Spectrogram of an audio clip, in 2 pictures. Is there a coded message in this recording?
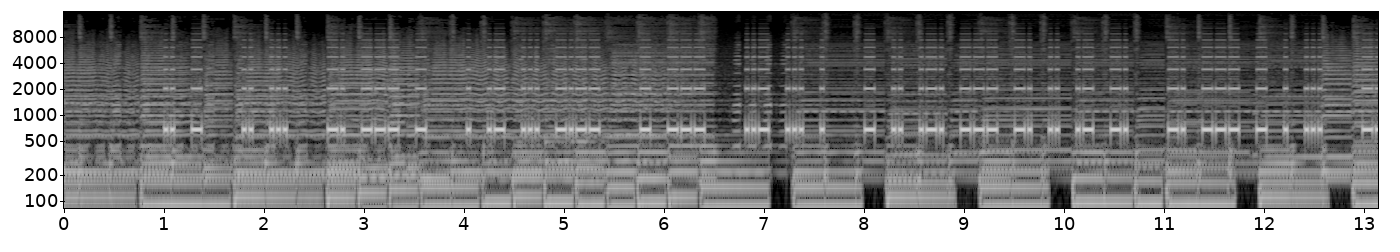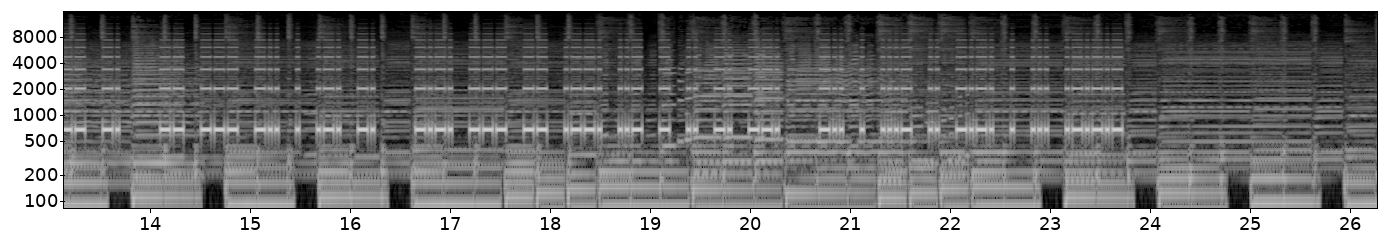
Yes: Morse code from 0.9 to 23.8 s, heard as electronic beeps, machine-sent, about 36 wpm, spaced as for 28 wpm, 680 Hz. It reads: IT IS NOT EASY TO USE TIRONIAN NOTES ON MODERN COMPUTING DEVICES.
